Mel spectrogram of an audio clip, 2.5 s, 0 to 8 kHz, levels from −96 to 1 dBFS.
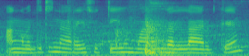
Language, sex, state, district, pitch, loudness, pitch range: Tamil, female, Tamil Nadu, Namakkal, 205 Hz, -17 LUFS, 200-210 Hz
